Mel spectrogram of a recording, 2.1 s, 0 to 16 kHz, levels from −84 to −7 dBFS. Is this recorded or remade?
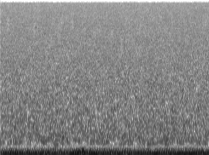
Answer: remade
